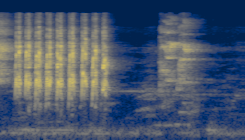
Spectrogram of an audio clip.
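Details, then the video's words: Lure recording of greater green leafbird song for caged birds: a quick rattle of about ten harsh, evenly pulsed notes, followed after a short gap by a single hoarse buzzy note. "Pancingan Suara Burung CUCAK IJO Dijamin NYAUT"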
